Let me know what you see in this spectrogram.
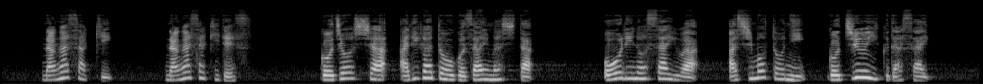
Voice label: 到着放送 女声, 長崎 西九州新幹線ホーム 自動放送

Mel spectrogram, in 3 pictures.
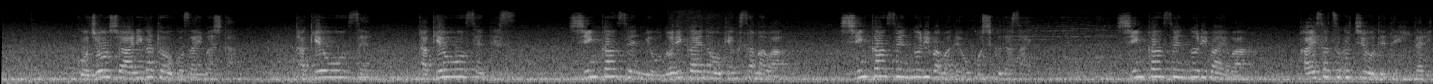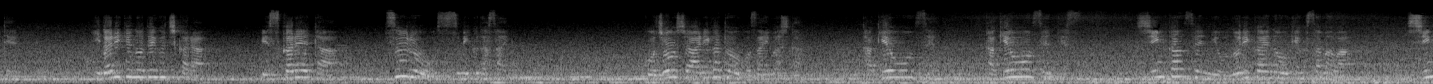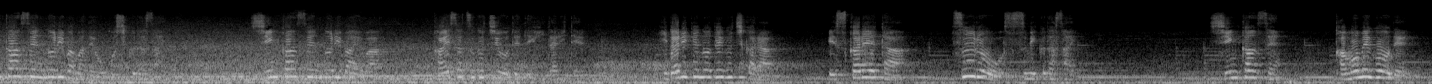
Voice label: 到着放送（合成音声案内）※雑音多数につき音量注意; takeo onsen

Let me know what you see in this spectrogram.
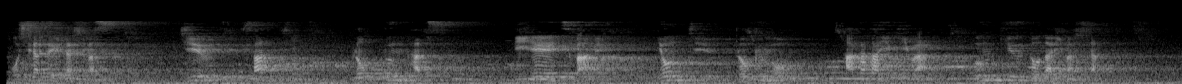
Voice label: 新八代駅 11番のりば運休放送（リレーつばめ46号 博多行き）; 九州新幹線SIRIUS（シリウス）放送

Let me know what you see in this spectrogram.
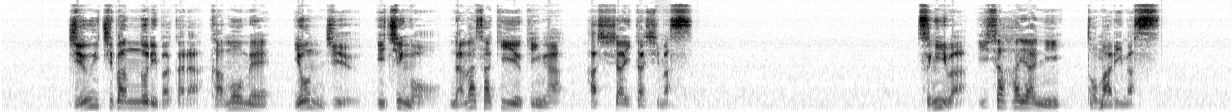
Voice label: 11番のりば発車放送; 西九州新幹線; かもめ41号 長崎行き; takeo onsen; 標準の放送内容です。

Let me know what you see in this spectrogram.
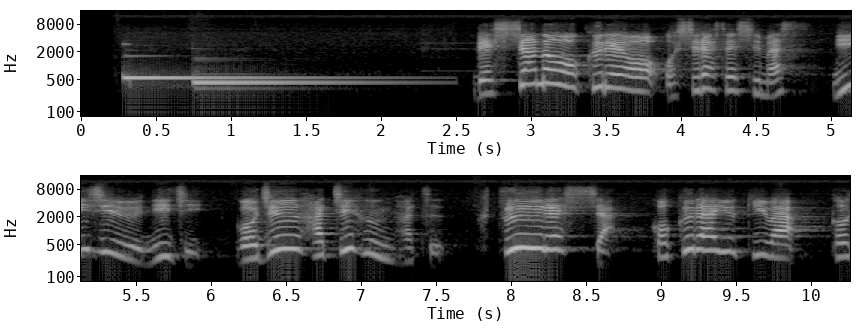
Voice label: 遅延放送（小倉行き）; 福工大前

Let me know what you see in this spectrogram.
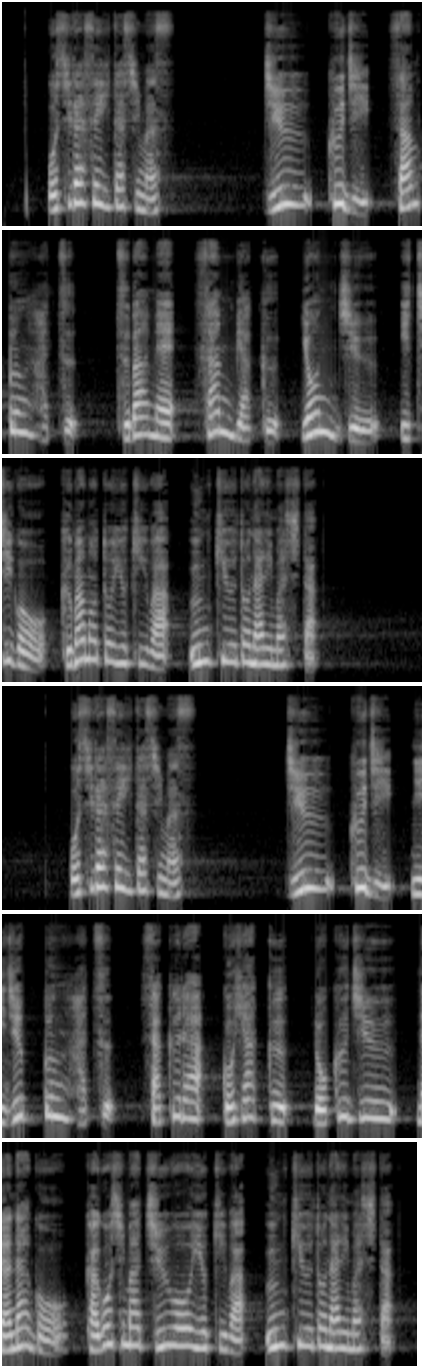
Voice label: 久留米駅 12番のりば運休放送（つばめ341号 熊本行き＋さくら567号 鹿児島中央行き）; 九州新幹線SIRIUS（シリウス）放送

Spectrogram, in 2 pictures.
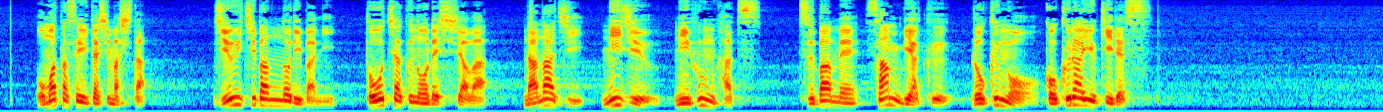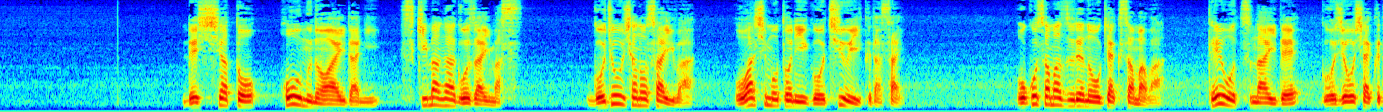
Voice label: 11番のりば接近放送; 新玉名; つばめ306号 小倉行き; 列車がホームに差し掛かったら放送が流れます。

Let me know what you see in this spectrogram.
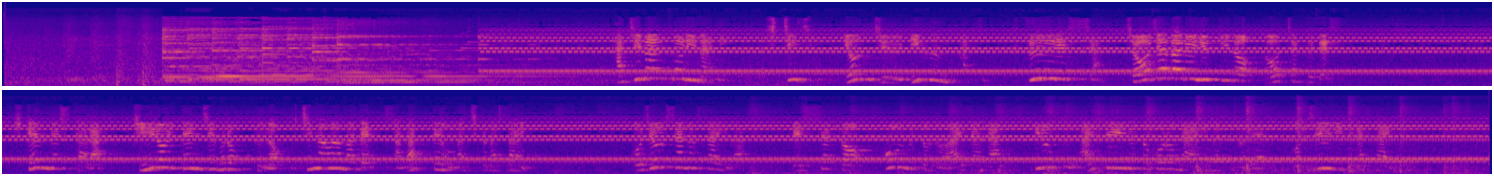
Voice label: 博多8番 接近放送（普通 長者原行き）→留置線より入線の為、ベルが被ります。; 女声放送; 福北ゆたか線

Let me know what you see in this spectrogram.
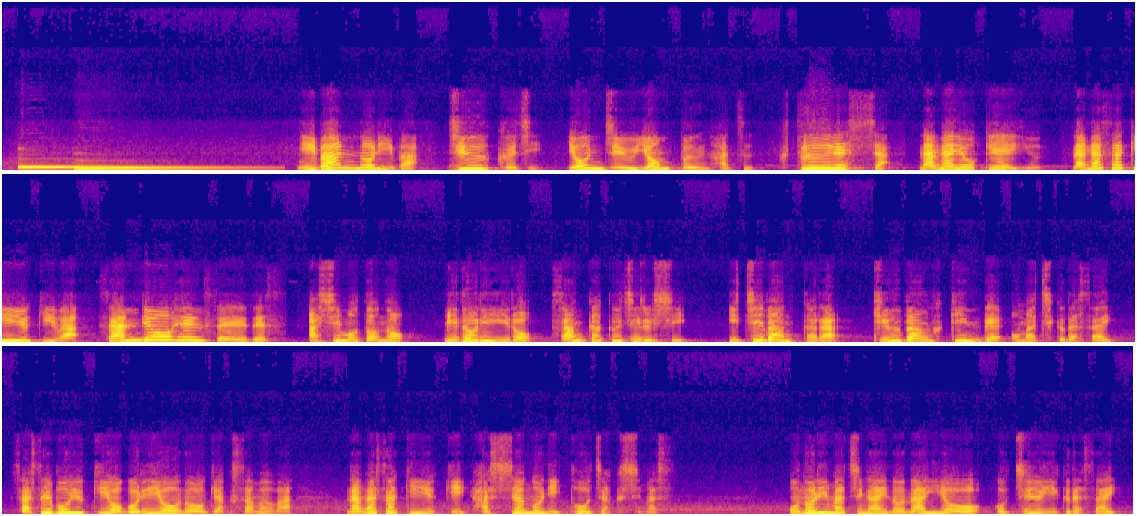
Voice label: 2番のりば案内放送; 普通・長与経由 長崎行き; ハウステンボス; 乗車口 緑色△印1〜9

